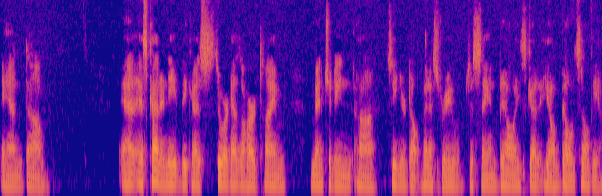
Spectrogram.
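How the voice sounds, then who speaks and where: A man's fairly low, somewhat breathy voice at a moderate pace, monotone with flat intonation, over a quiet background. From Washington. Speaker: senior adult minister. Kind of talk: casual interview. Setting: podcast. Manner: hesitant, many fillers.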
